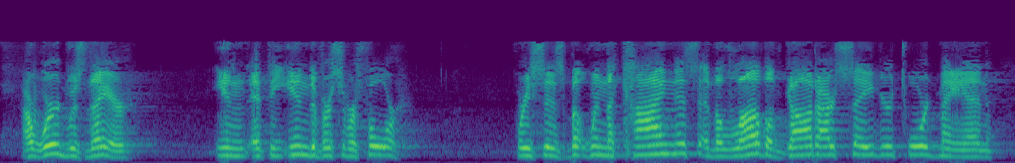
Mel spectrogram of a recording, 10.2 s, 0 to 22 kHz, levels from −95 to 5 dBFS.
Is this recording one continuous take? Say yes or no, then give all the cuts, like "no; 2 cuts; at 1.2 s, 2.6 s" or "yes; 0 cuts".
yes; 0 cuts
